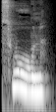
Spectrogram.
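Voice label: "sworn", British English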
